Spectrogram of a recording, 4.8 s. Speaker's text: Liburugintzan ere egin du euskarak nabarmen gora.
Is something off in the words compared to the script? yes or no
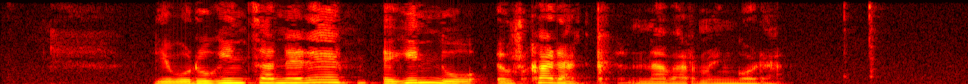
no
